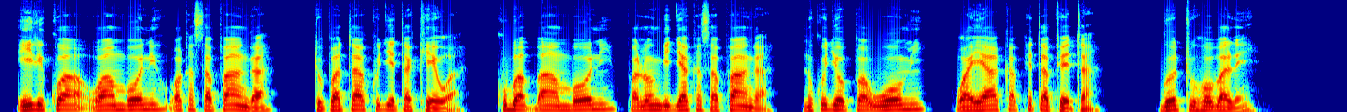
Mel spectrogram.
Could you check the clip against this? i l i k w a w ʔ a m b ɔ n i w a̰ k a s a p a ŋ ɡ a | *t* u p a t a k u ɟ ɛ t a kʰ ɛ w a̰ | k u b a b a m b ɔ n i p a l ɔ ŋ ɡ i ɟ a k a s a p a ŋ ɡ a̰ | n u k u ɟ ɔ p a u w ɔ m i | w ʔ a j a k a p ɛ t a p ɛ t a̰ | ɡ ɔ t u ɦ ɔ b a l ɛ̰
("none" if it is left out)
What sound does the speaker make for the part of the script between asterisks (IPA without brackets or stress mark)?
t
